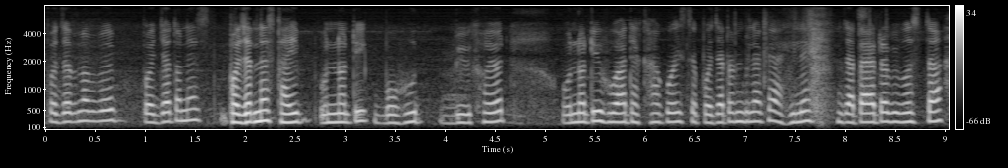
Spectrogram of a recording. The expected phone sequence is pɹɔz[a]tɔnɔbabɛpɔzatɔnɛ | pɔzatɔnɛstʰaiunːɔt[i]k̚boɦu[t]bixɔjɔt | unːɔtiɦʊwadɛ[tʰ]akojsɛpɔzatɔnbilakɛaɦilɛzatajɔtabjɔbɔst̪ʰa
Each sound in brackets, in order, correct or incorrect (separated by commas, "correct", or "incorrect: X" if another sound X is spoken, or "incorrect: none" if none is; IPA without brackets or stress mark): correct, correct, correct, incorrect: kʰ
